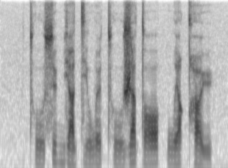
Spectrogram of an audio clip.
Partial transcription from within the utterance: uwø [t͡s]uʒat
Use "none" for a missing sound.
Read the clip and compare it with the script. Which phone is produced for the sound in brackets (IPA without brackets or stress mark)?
tʰ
